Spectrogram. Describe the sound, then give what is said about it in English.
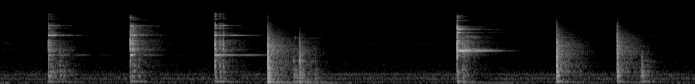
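Beer glasses clinking together in a series of sharp, bright strikes, each ringing briefly before fading. The taps come at uneven intervals, some in quick pairs, with no talk. “in case you didn't know what that sound was, it was glasses. Actually, they were beer glasses.”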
